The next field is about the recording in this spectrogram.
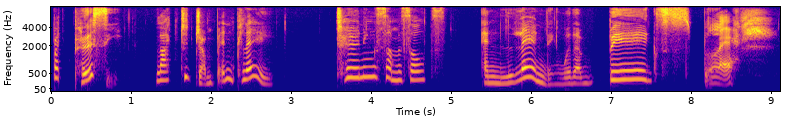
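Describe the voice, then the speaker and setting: An older woman tells a picture-book story to small children. Her delivery is very animated and unhurried, in a close, dry sound. She often steps out of the text to explain things simply. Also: high-pitched, no room sound. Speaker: storyteller reading children's picture books aloud. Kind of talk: read-aloud children's story with chatty asides to young listeners.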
